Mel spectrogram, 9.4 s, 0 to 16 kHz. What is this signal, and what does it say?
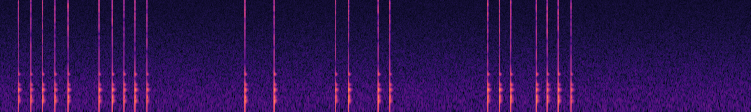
Tap code, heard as knocks on wood, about 7 knocks a second. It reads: Z AG O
